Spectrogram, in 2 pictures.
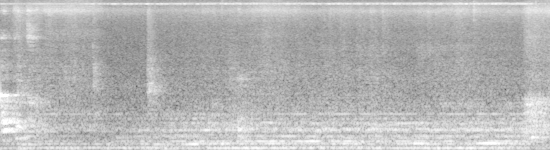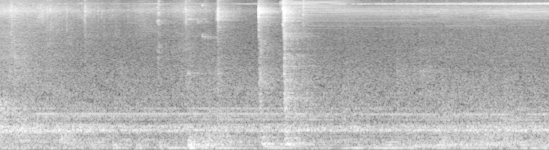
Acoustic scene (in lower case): elevator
